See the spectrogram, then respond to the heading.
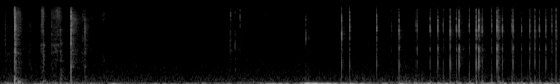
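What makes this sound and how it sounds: A small, solid white plastic USB power adapter is held in both hands while long nails scratch and tap it. The result is a run of sharp, bright clicks and ticks that cluster densely in the second half over soft scratching and a low rumble.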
